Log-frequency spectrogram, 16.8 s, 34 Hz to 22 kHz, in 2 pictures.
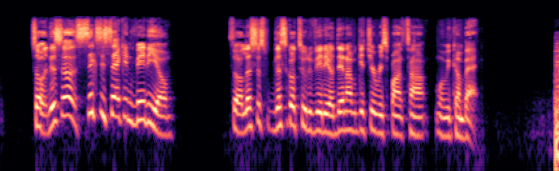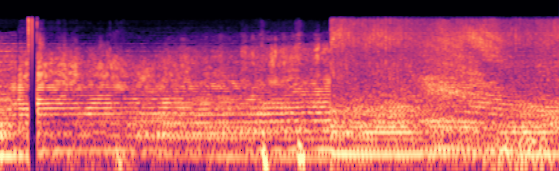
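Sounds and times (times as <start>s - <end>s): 
speech: 0.5s - 2.7s, 3.4s - 7.3s
biplane propeller engines droning: 8.3s - 16.7s
windy roar of passing biplanes: 8.4s - 16.7s.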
